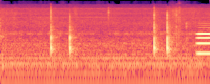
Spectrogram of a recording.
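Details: Zoll X Series defibrillator monitor, just powered up in AED mode: four soft button clicks with short tones, then a steady beep as it is switched to manual mode.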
